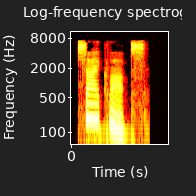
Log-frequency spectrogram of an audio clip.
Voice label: "cyclops", english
